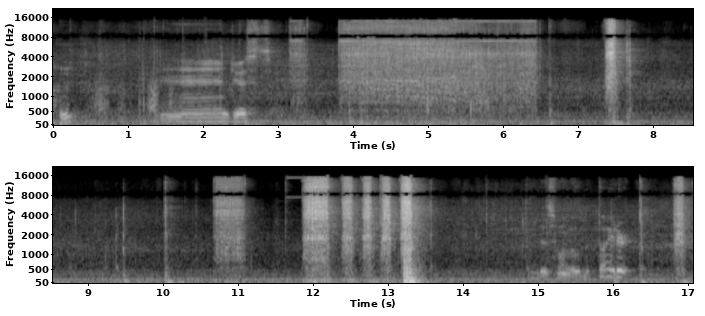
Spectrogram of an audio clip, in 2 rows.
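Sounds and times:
cordless drill driving screws: 0:03.2 - 0:06.5, 0:11.9 - 0:13.4.

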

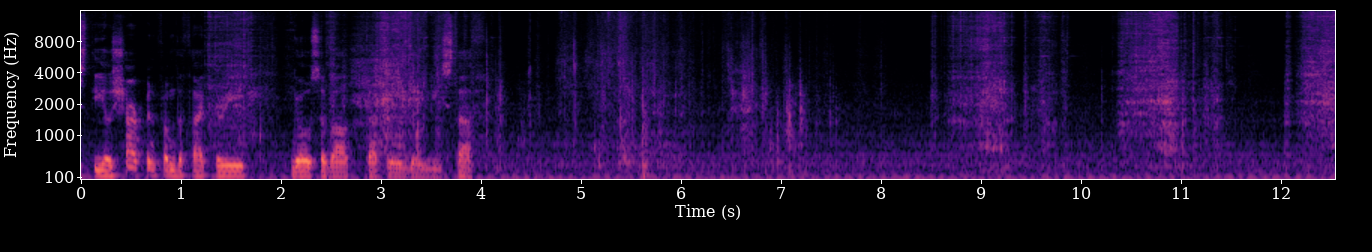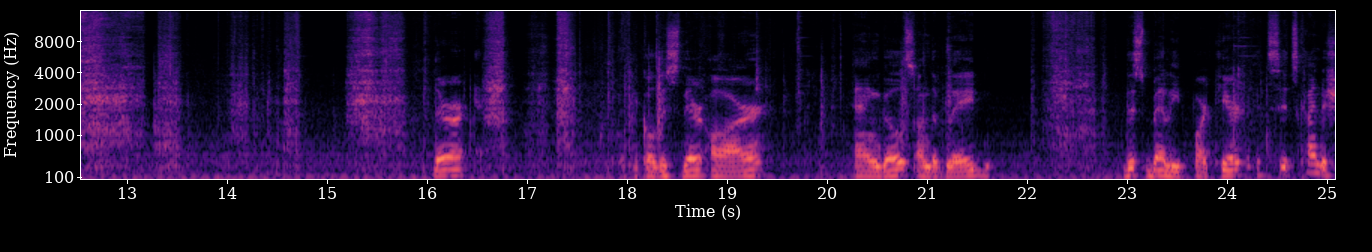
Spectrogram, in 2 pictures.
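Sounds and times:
blade slicing magazine pages: 0:01.2 - 0:21.3.

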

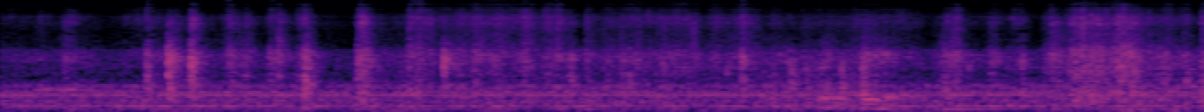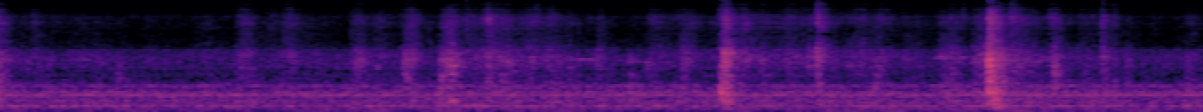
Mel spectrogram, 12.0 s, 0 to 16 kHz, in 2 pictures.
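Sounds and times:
plastic pouch crinkling: 0:00.2 - 0:06.2.

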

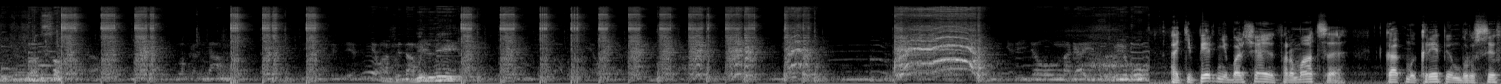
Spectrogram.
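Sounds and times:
drill whine: 0:08.9 - 0:09.9.

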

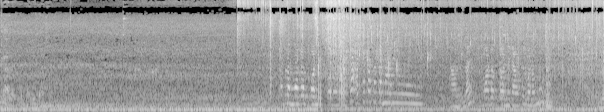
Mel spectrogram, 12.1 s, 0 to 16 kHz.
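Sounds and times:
seeds sizzling in hot oil: 0:04.7 - 0:12.0.

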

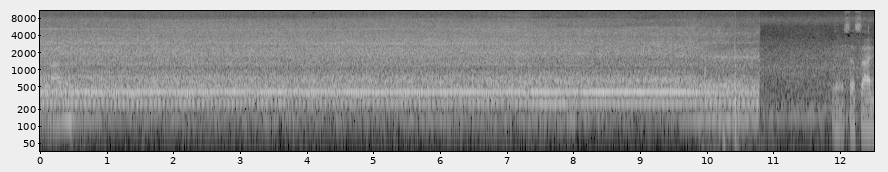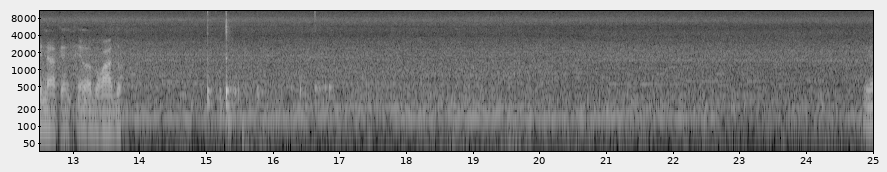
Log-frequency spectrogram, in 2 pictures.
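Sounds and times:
blender running: 0:00.0 - 0:10.8, 0:15.0 - 0:17.0.

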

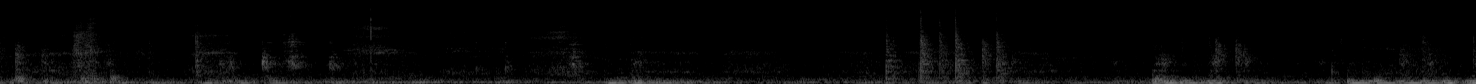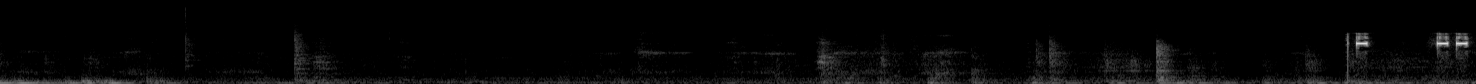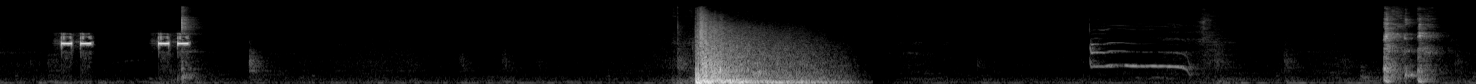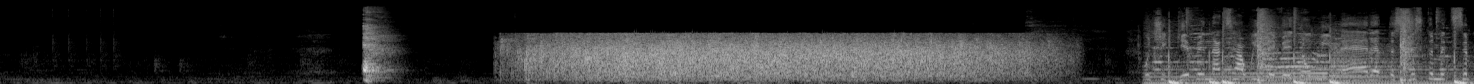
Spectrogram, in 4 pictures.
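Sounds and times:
short high electronic beeps: 0:28.2 - 0:28.5, 0:29.1 - 0:29.5, 0:30.1 - 0:30.5, 0:31.1 - 0:31.4
person coughing: 0:43.4 - 0:44.0, 0:47.9 - 0:48.4
loud rushing hiss: 0:49.2 - 0:55.1.

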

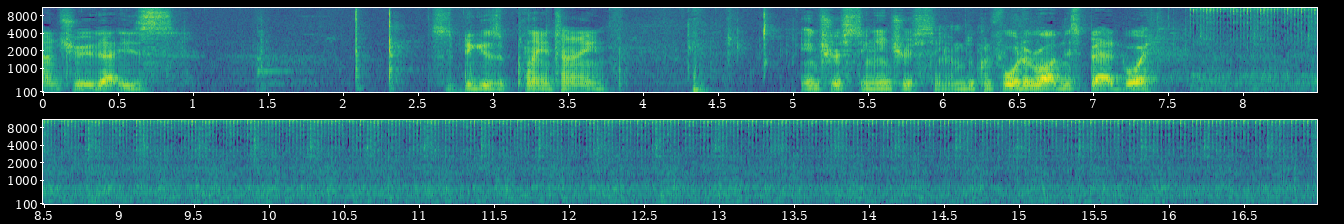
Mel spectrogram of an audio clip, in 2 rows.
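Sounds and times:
bicycle freewheel hub ticking: 0:07.6 - 0:16.9
steady high hiss: 0:07.6 - 0:16.9.

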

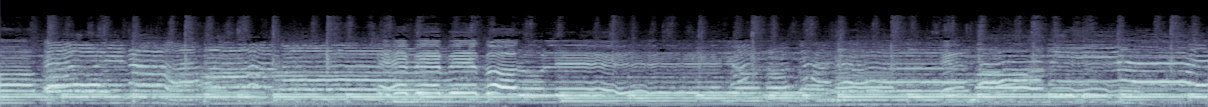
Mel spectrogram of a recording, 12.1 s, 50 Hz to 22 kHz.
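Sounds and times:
held chords: 0:00.0 - 0:12.0
person singing: 0:00.0 - 0:12.0.

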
